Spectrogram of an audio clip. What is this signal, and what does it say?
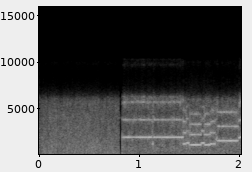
SSTV (slow-scan television), PD 290.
